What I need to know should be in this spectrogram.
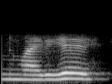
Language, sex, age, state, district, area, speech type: Manipuri, female, 30-45, Manipur, Tengnoupal, rural, conversation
